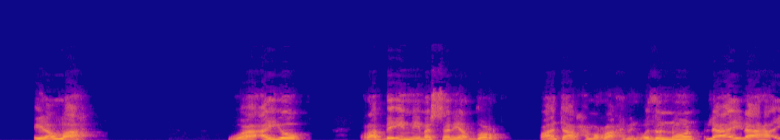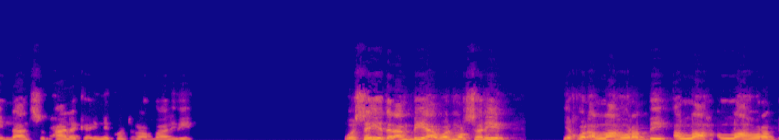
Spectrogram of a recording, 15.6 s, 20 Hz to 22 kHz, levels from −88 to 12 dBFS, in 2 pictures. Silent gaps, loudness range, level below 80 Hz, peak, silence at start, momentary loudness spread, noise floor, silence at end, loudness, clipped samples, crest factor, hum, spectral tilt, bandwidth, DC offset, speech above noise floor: none; 5 LU; -66 dBFS; -2 dBFS; 0.35 s; 11 LU; -89 dBFS; 0.05 s; -16 LUFS; under 0.1%; 16 dB; none; -5.5 dB/octave; 8.6 kHz; under 0.1%; 73 dB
